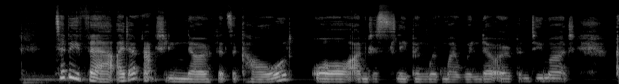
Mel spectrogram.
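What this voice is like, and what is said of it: Stuffy, congested voice. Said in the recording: “tell by my voice, but I'm a bit stuffy. I've had a bit of a cold ... I sound bunged up and ill”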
